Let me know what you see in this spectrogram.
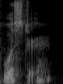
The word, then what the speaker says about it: Worcestershire: It's from England, but it's Worcester, that's how you pronounce Worcester. W-O-R-S-T-E-R. Worcester. – T-E-R-T, right?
